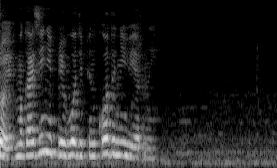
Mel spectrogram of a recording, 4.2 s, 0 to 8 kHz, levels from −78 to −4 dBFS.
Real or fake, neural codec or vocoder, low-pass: real; none; 7.2 kHz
